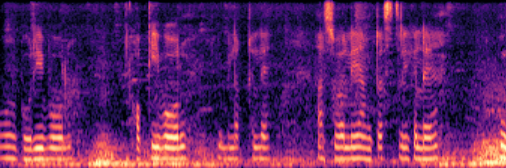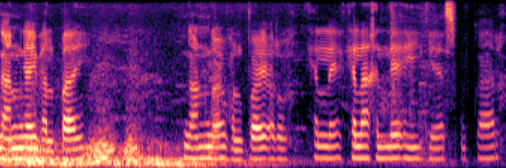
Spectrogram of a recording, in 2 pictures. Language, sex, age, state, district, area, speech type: Assamese, female, 30-45, Assam, Barpeta, rural, spontaneous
